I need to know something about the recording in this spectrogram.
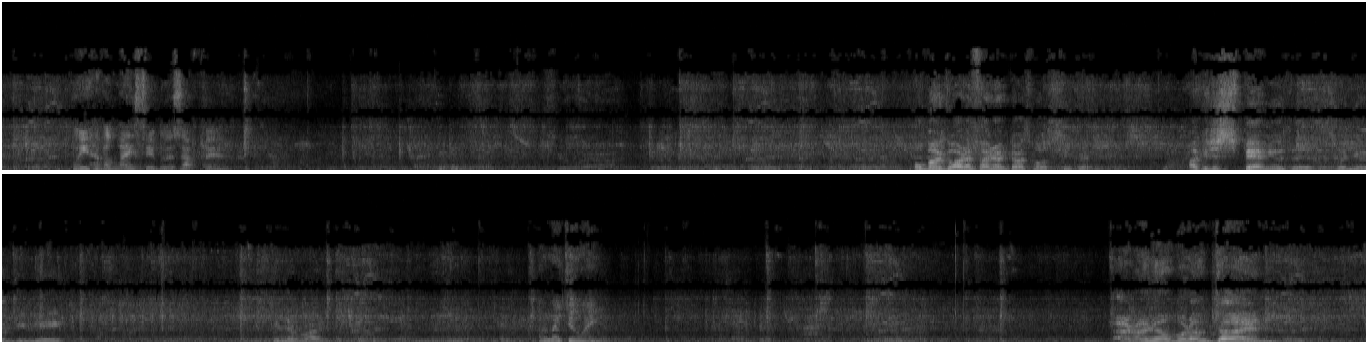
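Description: Video game battle sounds play from a television speaker.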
